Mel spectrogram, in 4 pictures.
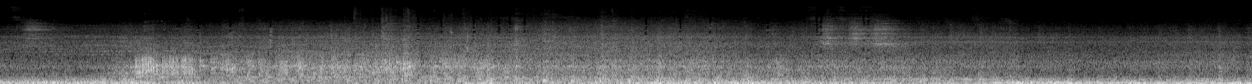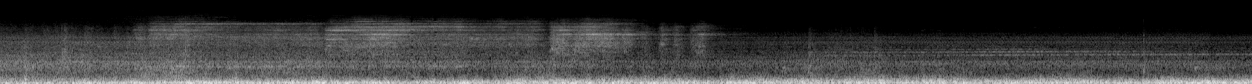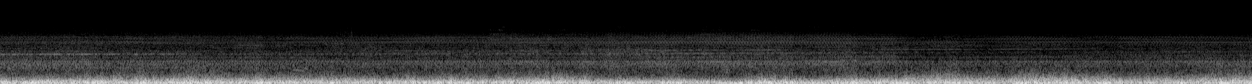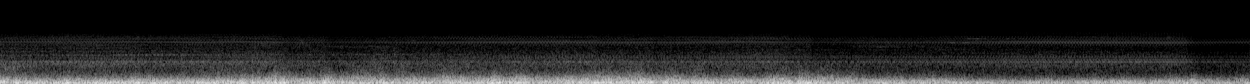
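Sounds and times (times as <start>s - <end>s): electric train rumbling: 0.0s - 50.0s
high-pitched wheel squeal: 13.9s - 19.8s.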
